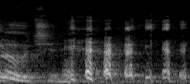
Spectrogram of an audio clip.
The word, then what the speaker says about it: вонючий: How you supposed to say вонючий? Venucci. Like that? Yeah, like how you say Italian, like Italian way. Venucci.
